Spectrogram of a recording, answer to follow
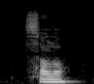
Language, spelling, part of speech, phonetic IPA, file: Polish, solo, adverb / noun, [ˈsɔlɔ], LL-Q809 (pol)-solo.wav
